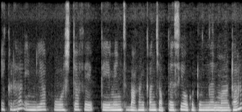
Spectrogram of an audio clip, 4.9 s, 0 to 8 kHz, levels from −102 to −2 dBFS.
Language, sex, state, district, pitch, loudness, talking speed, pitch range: Telugu, female, Andhra Pradesh, Visakhapatnam, 185 Hz, -24 LUFS, 125 wpm, 180-195 Hz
